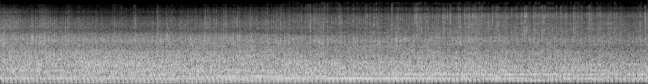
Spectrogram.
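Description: Steady, even engine drone at constant speed with no surging, knocking or misfires; this old mower runs healthy.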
